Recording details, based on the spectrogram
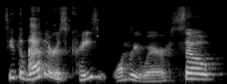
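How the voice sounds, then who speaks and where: Husky and a little high, her voice swings widely in pitch and runs fast. A live stream host nursing a congested head cold, she keeps up rambling, casual chat over viewer comments and laughs a great deal.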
